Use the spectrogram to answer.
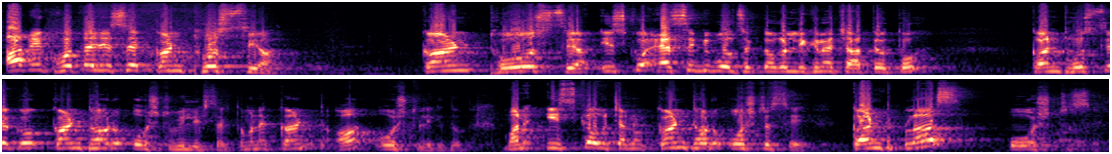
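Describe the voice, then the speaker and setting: High-pitched man teaching a classroom lesson. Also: moderate pace. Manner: lively, repeats sounds aloud and drills students; calls students "bhai" often. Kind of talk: classroom lecture.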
